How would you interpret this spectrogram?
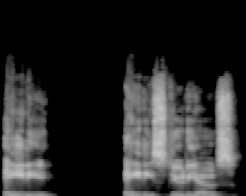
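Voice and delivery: high excited surprise. Retold or imitated. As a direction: gasp at the news with glee. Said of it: "I was like".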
